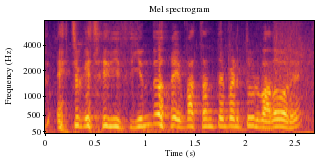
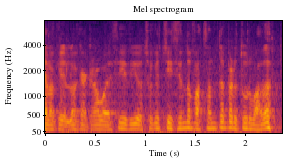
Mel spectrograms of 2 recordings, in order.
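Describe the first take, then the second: First: Slow, deliberate delivery; slow emphatic repeat. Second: Lower, softer admission; low aside. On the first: Streamer repeating that his joke is disturbing, slow and emphatic. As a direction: spell it out slowly for effect. Repeats it slowly after laughing. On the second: Streamer owning up that his joke is disturbing, low aside. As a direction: own up to it quietly. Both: Real, not acted.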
